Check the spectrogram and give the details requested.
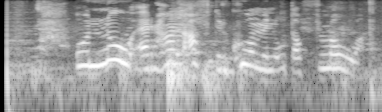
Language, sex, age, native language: Icelandic, male, 12, Icelandic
